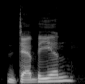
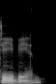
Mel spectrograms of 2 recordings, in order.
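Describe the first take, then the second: First: The first vowel is a short 'eh' sound. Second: The first vowel is a long 'ee' sound. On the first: The speaker calls it wrong. "the E in Debian is pronounced like the E in tests" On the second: The speaker calls it right. "I'm going to continue saying Debian"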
